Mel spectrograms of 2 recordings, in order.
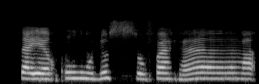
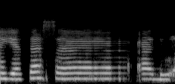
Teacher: سیقول السفہاء، جو سیکنڈ پارا ہے اس کا پہلا جو آیت ہے اس میں ہے نا سیقول السفہاء. تو اس میں جو سین ہے وہ کنیکٹ کر رہا ہے پچھلے حرف کے ساتھ، لام کے ساتھ. وہ تھوڑا سا اسٹریس اور ایمفسس کے ساتھ پڑھا جا رہا ہے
